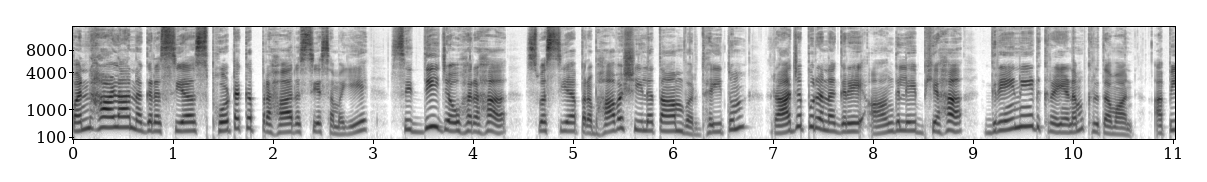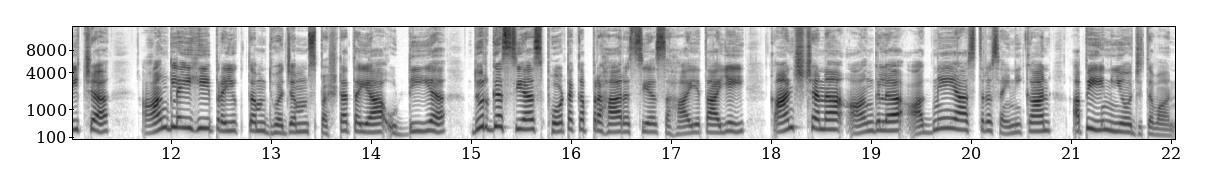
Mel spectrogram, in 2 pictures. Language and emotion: Sanskrit, neutral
